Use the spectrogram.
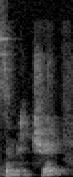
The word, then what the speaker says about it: Dimitri: My name is Ditri. And if people can't handle that, pronounce that, that's their problem, not mine.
